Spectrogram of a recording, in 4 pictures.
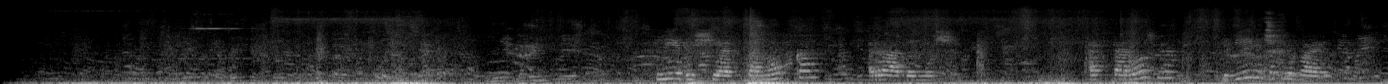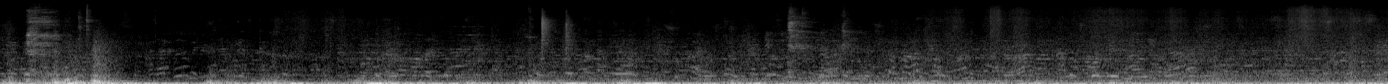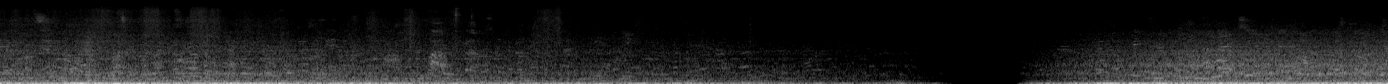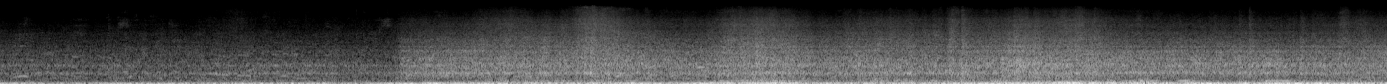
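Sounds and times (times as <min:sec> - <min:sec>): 
train in Abramtsevo: 0:00.0 - 0:37.3, 0:38.0 - 0:55.5.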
